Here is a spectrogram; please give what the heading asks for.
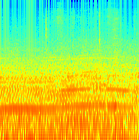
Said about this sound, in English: I love how easy it is to light up the tires with this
